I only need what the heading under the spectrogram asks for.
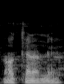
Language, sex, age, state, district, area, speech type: Telugu, male, 18-30, Andhra Pradesh, Bapatla, urban, spontaneous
